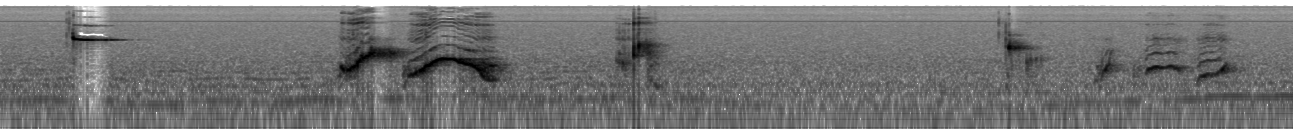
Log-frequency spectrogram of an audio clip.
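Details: A male African grey parrot known for copying water sounds, noises, curses and speech. It gives a sharp whistle, then wavering, nasal, voice-like squawks and short harmonic yelps, each separated by pauses.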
